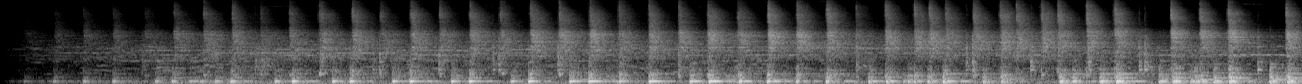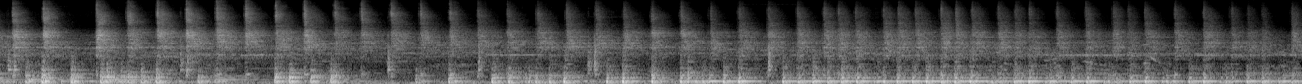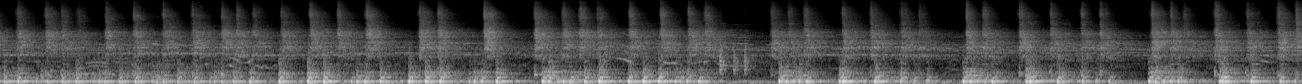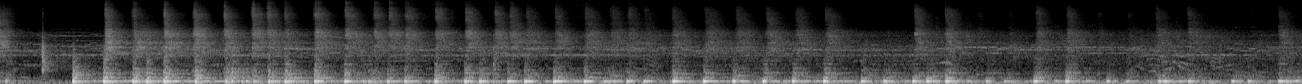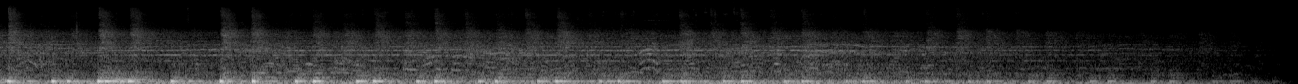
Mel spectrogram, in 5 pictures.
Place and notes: Firework, Traditional temple festivals, Gong, Traditional musical instruments, Binaural recordings, ( Sound and Taiwan - Taiwan SoundMap project / SoundMap20121115-23 )
Taipei City, Wanhua District, 貴陽街二段214號, 15 November 2012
